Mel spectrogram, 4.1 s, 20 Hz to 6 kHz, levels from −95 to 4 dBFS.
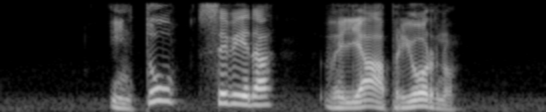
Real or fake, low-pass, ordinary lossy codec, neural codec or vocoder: real; 5.4 kHz; none; none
